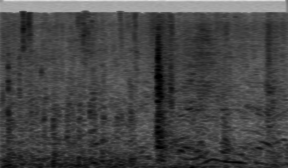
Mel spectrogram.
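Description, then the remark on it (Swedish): Water splashes steadily against a boat alongside a faint clatter of lines and gear, with wind noise outdoors and a voice speaking briefly in the background, shortly before a boat race start. “Här plaskar det och linorna rasslar.”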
